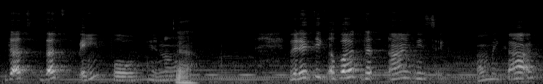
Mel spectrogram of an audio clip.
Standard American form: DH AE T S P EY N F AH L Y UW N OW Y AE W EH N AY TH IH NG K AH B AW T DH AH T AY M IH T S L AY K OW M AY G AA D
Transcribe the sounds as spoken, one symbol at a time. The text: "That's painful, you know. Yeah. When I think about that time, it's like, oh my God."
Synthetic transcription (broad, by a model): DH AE T S P EY N F AH L Y UW N OW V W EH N AY T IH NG K AH B AW T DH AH T AY M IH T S L AY K OW M AY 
